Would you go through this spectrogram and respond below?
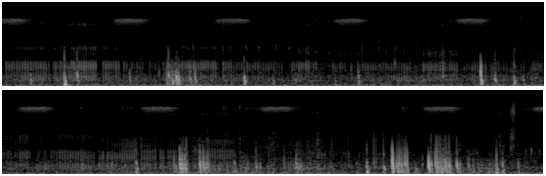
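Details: Kittens taking a break from play purr in a continuous low rumble, broken by scattered clicks and soft handling noises.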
